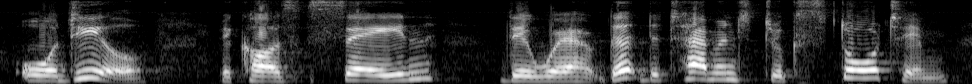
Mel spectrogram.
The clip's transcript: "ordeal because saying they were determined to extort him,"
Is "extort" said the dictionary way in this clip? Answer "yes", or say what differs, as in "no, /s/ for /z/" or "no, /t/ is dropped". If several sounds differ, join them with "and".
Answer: yes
